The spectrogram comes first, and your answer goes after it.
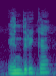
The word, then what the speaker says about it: Hendrika: Mi esposa se pronuncia Hendrika.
